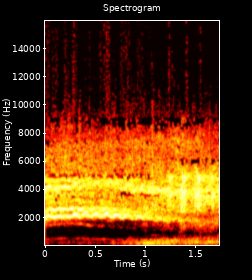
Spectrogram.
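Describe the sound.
A single horse whinny, loud, held as a steady, shrill high-pitched call for nearly two seconds with no talking over it.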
